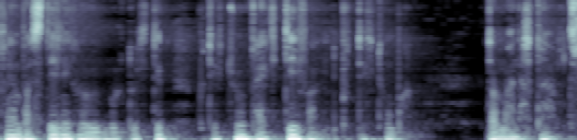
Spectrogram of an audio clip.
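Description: A man speaking into a close microphone, with a brief dead-silent gap about three seconds in.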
